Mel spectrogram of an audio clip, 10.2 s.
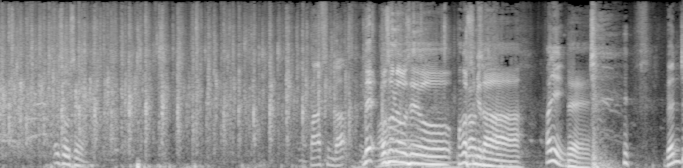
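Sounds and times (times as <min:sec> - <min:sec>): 
audience clapping to welcome a guest: 0:00.0 - 0:07.5
speech: 0:00.8 - 0:01.4, 0:04.7 - 0:10.2.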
